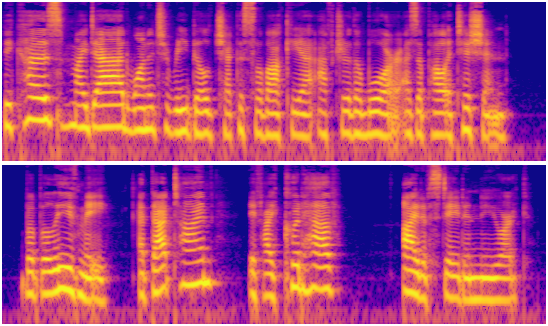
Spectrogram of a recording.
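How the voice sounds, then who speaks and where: A woman's voice: on the low side, measured pace, a bit bright. A woman playing a wistful mother reminiscing about exile and telling her story simply in a radio play. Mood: reflective. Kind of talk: short radio play dialogue, bedtime storytelling.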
